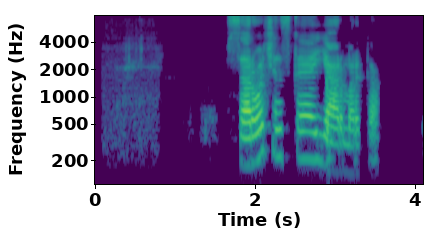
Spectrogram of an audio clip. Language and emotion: Russian, neutral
